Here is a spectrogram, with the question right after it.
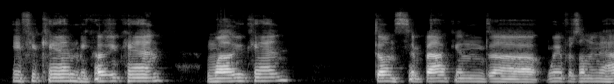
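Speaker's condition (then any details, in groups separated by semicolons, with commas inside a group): ALS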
